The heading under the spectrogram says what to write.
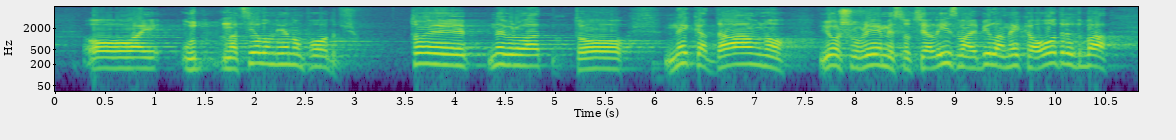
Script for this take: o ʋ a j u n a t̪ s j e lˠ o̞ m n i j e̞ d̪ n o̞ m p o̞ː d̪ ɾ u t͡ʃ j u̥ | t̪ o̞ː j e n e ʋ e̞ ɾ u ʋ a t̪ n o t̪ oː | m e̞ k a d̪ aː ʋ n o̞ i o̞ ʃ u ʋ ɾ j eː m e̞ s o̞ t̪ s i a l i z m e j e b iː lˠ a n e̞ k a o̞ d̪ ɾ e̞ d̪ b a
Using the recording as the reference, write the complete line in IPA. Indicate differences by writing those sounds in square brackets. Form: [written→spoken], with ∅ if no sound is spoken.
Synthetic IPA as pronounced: o ʋ a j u n a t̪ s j e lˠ o̞ m n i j e̞ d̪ n o̞ m p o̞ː d̪ ɾ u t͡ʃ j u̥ | t̪ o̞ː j e n e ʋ e̞ ɾ [u→o] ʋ a t̪ n o t̪ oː | [m→n] e̞ k a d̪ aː ʋ n o̞ [i→j] o̞ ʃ u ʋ ɾ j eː m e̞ s o̞ t̪ s i a l i z m [e→a] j e b iː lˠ a n e̞ k a o̞ d̪ ɾ e̞ d̪ b a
